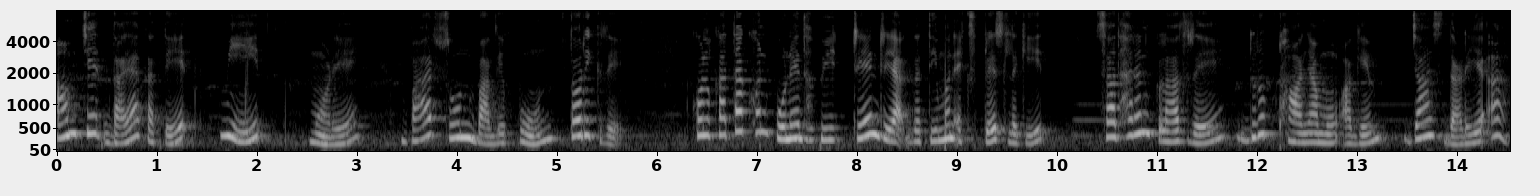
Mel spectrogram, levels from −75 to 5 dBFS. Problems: none marked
